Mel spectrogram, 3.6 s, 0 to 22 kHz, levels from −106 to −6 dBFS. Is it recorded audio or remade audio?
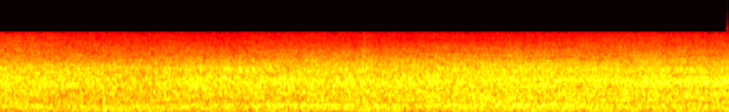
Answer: recorded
